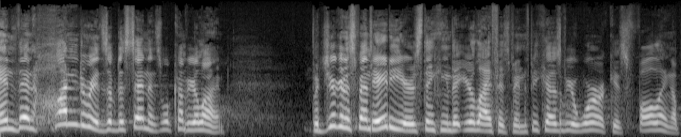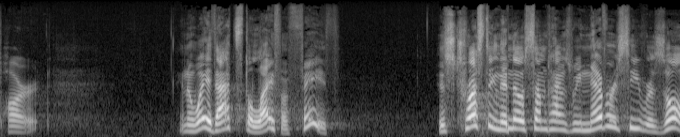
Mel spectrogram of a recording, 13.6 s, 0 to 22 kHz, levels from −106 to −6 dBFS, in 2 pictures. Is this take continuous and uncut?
no; 5 cuts; at 1.8 s, 3.7 s, 5.3 s, 5.6 s, 11.9 s

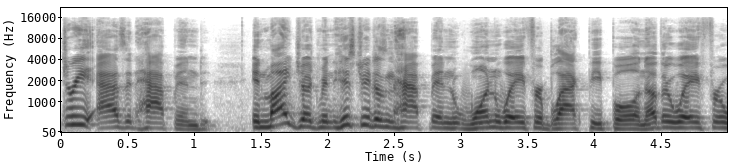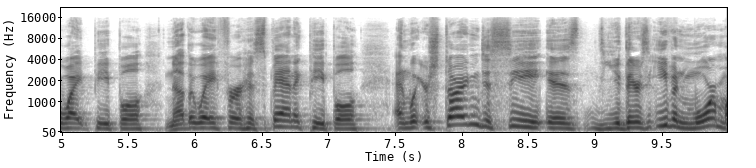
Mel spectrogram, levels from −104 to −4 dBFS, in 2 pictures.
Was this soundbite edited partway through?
no; 0 cuts

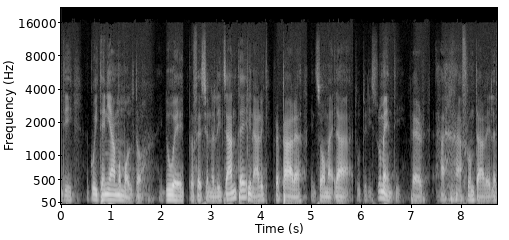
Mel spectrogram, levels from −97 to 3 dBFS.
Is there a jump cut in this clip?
yes; 7 cuts; at 2.4 s, 3.7 s, 4.1 s, 4.9 s, 5.5 s, 5.8 s, 7.4 s

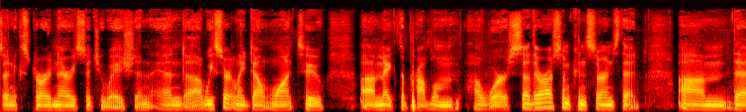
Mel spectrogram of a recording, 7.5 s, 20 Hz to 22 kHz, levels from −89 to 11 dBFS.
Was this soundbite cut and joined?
no; 0 cuts

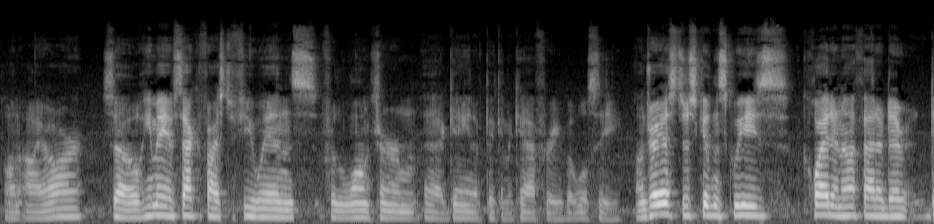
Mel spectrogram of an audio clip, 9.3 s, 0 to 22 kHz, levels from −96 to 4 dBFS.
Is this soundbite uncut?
no; 3 cuts; at 0.9 s, 5.0 s, 6.3 s

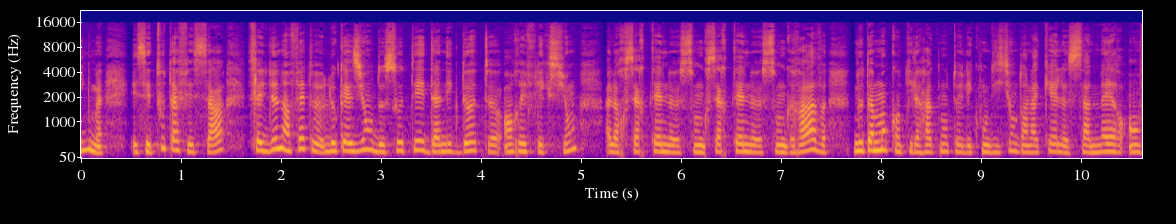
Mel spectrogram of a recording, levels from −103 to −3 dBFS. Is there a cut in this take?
yes; 1 cut; at 6.2 s

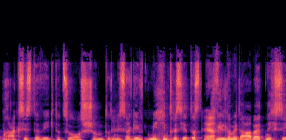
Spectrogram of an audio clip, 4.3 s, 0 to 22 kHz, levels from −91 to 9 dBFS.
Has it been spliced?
yes; 3 cuts; at 1.7 s, 2.1 s, 3.0 s

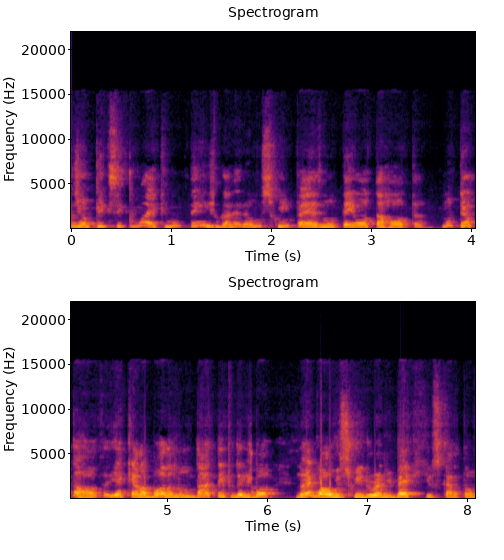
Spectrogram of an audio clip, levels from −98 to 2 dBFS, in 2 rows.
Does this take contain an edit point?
yes; 3 cuts; at 1.4 s, 3.6 s, 5.8 s

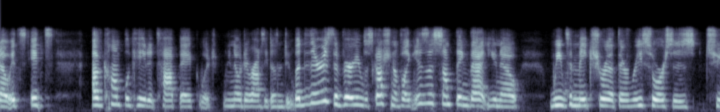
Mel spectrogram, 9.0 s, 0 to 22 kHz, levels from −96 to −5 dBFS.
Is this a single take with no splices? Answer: no; 6 cuts; at 1.3 s, 3.6 s, 4.1 s, 4.5 s, 7.1 s, 7.8 s

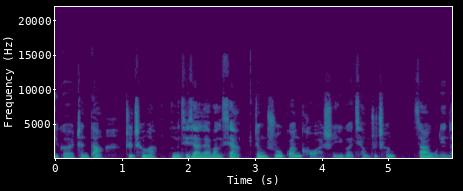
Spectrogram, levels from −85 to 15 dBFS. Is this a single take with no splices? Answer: no; 1 cut; at 1.6 s

